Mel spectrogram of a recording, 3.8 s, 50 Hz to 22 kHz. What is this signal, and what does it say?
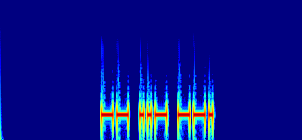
Morse code, heard as a keyed tone, about 25 wpm, 700 Hz. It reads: MUG
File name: practice / 25wpm / Difficult Words with Hints - 25wpm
